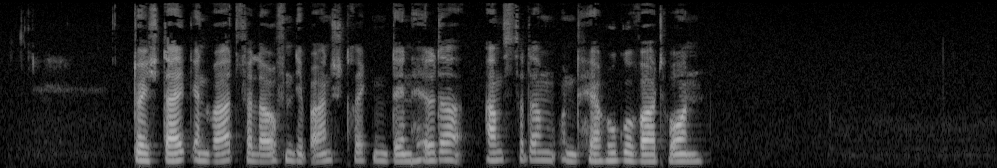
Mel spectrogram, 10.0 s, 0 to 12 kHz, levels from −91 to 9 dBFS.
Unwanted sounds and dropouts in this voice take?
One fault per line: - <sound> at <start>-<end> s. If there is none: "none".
none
